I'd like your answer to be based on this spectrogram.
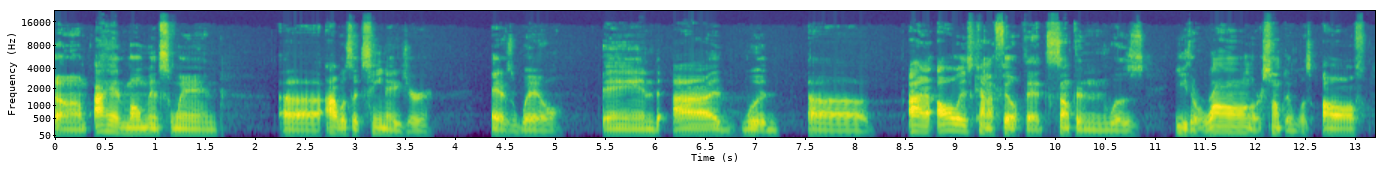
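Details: Speaker with lifelong occasional stammer, linked by the speaker to anxiety, fear of public speaking and depression; stuttering (stammer).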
